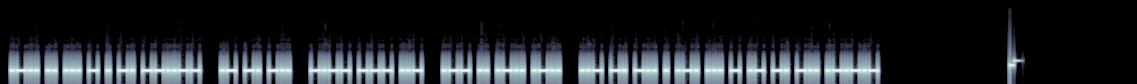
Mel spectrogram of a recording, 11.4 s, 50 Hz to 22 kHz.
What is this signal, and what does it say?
Morse code, heard as a keyed tone, about 40 wpm, 700 Hz. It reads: LISTEN, AND YOU WILL UNDERSTAND.
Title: Sentences from Top 600 Words 40wpm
